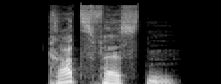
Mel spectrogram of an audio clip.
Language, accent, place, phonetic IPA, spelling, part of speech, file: German, Germany, Berlin, [ˈkʁat͡sˌfɛstn̩], kratzfesten, adjective, De-kratzfesten.ogg
- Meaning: inflection of kratzfest: 1. strong genitive masculine/neuter singular 2. weak/mixed genitive/dative all-gender singular 3. strong/weak/mixed accusative masculine singular 4. strong dative plural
